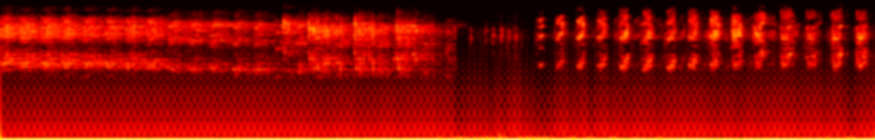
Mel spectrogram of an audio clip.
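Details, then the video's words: Swiftlets inside a swiftlet house: a dense buzzy chorus, a brief near-silent gap, then quick rhythmic high chirps repeated several times a second, with a low hum beneath. "BEGILAH SUARA ASLI DALAM GEDUNG WALET"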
